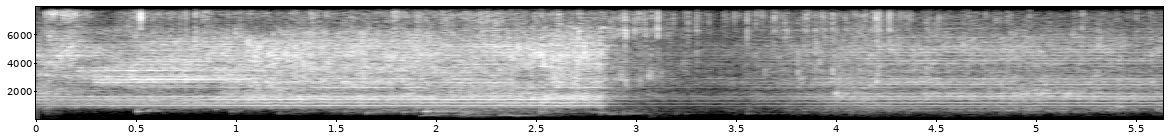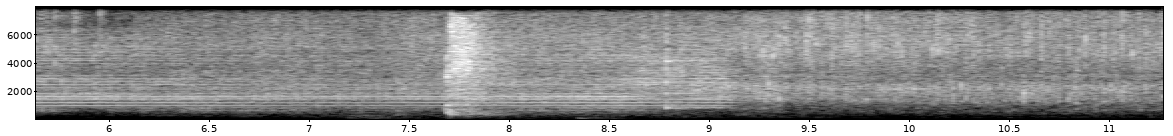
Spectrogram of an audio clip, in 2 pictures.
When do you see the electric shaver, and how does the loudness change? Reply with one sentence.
The electric shaver can be heard from 0.0 to 9.2 s, getting quieter.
